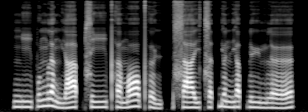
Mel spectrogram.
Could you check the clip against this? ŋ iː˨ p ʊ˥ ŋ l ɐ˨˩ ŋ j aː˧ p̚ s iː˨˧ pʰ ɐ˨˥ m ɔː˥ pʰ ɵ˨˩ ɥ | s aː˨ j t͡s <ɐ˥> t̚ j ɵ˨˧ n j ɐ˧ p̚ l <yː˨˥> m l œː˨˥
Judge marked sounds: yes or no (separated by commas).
no, no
